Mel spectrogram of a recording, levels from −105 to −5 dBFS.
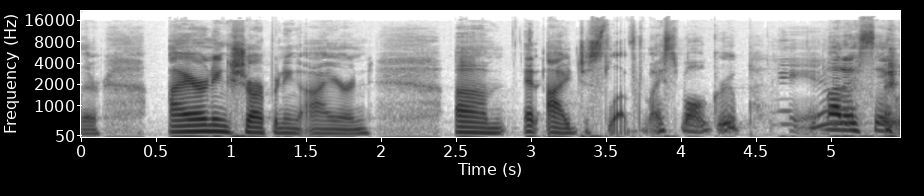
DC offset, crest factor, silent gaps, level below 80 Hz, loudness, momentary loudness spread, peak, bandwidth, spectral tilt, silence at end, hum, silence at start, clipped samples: under 0.1%; 18 dB; none; -56 dBFS; -24 LUFS; 20 LU; -6 dBFS; 17.5 kHz; -4 dB/octave; 0 s; none; 0 s; under 0.1%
